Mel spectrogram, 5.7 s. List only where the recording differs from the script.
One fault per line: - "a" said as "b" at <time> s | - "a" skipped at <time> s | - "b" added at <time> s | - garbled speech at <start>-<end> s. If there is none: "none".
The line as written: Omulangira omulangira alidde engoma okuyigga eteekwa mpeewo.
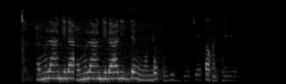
none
